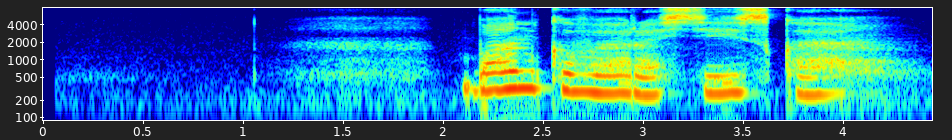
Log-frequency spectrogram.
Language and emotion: Russian, sad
